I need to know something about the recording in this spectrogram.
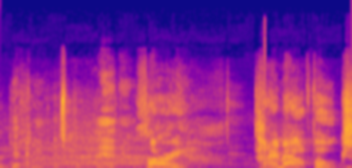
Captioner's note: laughter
